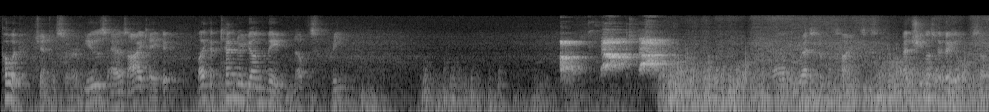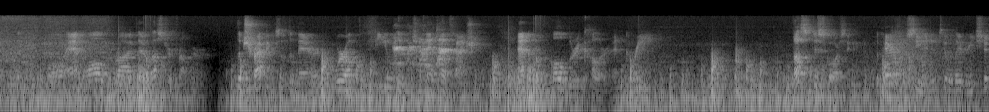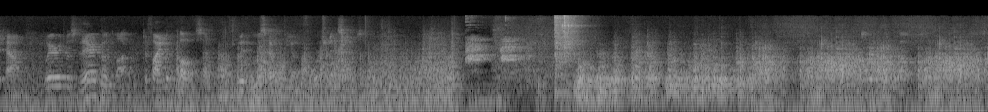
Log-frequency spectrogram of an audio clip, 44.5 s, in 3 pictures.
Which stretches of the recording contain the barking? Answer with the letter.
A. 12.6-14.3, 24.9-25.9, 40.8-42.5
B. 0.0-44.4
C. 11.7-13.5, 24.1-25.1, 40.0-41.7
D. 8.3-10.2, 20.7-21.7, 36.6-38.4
D.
